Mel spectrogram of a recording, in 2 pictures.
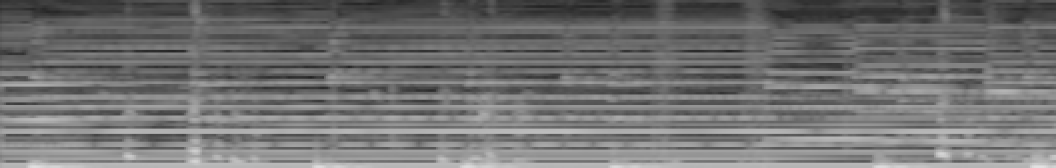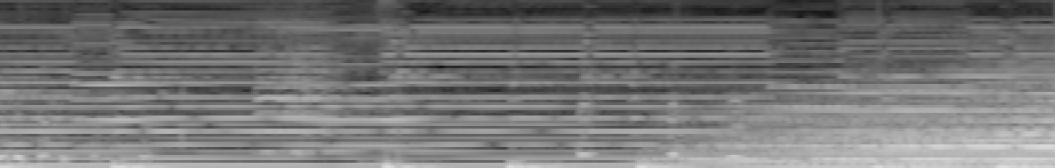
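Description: Bagpipes playing a marching tune over their steady drones, with a bass drum struck roughly once a second; the drum beats stop shortly before the end while the pipes keep sounding.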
